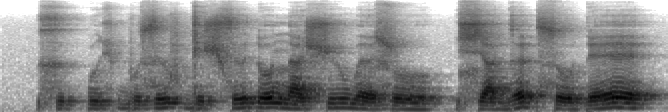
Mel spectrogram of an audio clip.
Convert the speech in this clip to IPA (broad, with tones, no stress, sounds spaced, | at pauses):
x ɯ˨˩ k͡p u˨˩˦ ç b u˨˩˦ z ɯ˧˥˧ v ɡ e˨˩ ʃ s ɯ˧˥˧ ɗ o˧˥˧ n a˨˩˦ ʃ ɯ˧˥˧ w ɜ˨˩˦ ɮ o˨˩ | ɕ a˨˩ ɡ ɜ˧˥˧ ʔ s o˨˩ ɗ ɛ˧˥˧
